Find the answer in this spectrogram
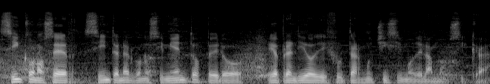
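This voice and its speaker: Over music in the background, a man with a very deep, low pitch talks at a moderate pace with ordinary pitch variation. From Argentina, Buenos Aires then Córdoba from age 14. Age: 60s. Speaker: writer and radio presenter. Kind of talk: interview.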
